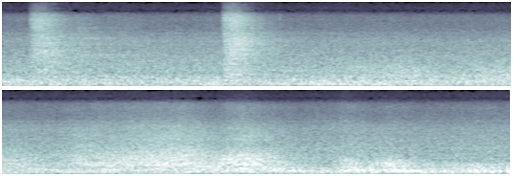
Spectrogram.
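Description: Steady low rumble and hiss of background noise in a large warehouse, with two brief hisses about half a second and two seconds in, and a swell in the rumble a little past the middle.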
